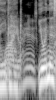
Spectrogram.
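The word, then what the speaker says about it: Johannes: lois de keplerannes keplerz c'est j mais ça se prononce comme si c'était un yannes Kepler il l' prouvé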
